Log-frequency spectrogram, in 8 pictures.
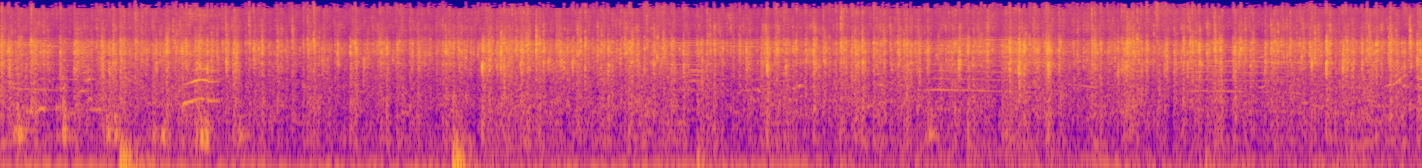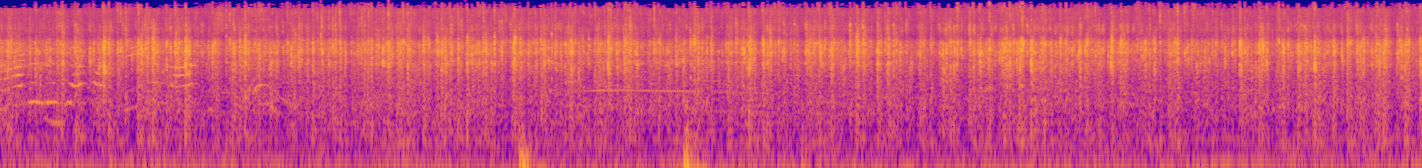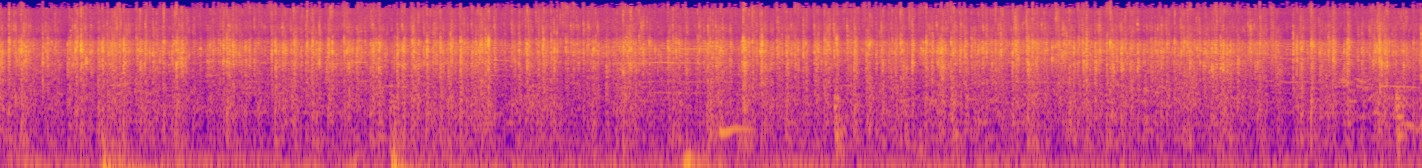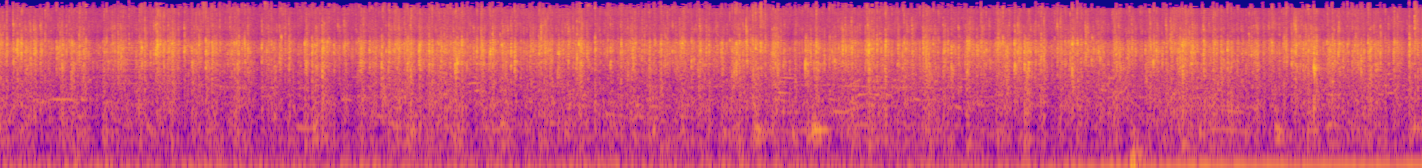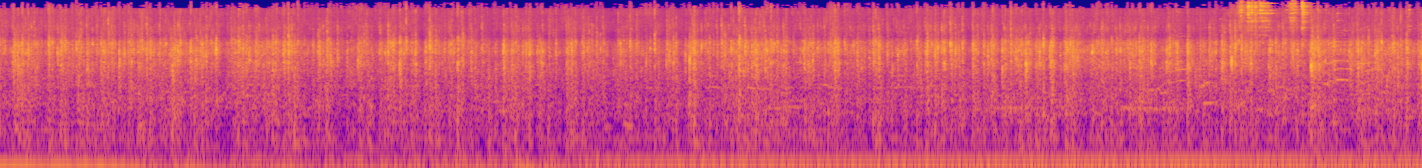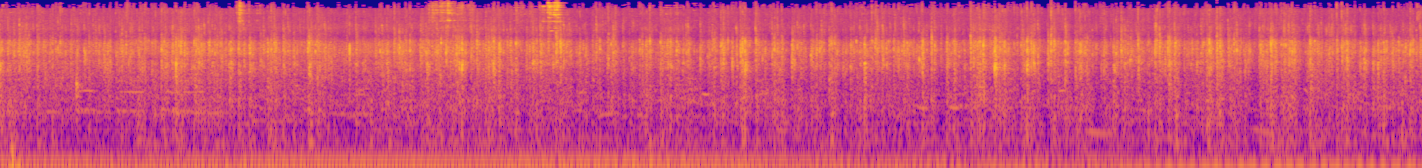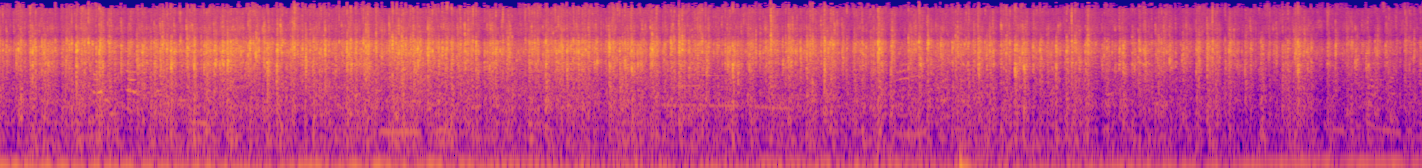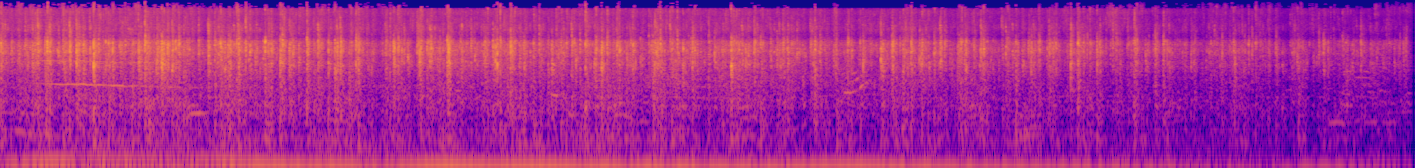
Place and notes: Underneath the roof of one of the park stores - heavy rain
international sound scapes - topographic field recordings and social ambiences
